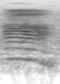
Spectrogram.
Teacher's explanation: विवृतीय स्वर, इसमें सबसे अधिक मुख खुलता है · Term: विवृत स्वर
